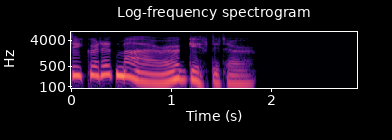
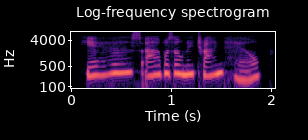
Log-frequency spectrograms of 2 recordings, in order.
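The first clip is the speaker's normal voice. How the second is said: higher, a small hurt whimper; mild whimper, pitched up; 7 semitones higher than usual. A narrator's reading. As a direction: sound like a scolded child. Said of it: "Amelia stirred her food and whimpered".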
